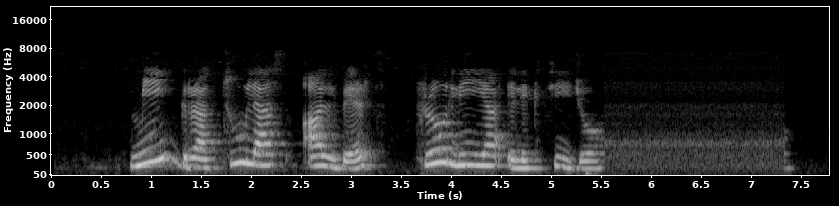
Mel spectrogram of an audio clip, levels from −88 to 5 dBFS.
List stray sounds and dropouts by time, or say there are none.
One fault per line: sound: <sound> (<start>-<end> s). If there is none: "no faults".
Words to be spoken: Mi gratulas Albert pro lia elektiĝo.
no faults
